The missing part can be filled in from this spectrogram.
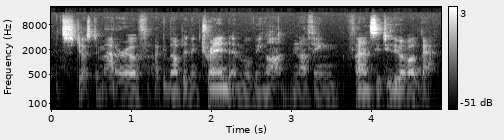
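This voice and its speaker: A man from Argentina explaining his engineering work in a measured, step-by-step way, with some restarts. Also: low-pitched, flat delivery, a bit bright. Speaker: backend engineer. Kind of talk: solo recorded interview. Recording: echoey room.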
